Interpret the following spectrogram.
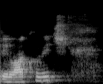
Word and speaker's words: Rakovich: You you pronounced my surname correctly. Rakovich. And um I met Sasha last week at Eve Belgrid.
